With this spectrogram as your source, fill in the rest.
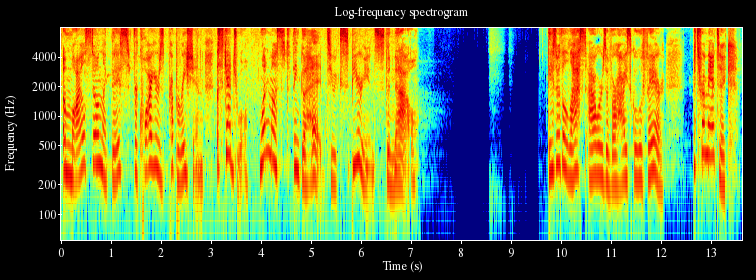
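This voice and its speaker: A woman's voice: sits high, animated, measured pace, breathy edge, heavily acted. An actress playing a wry, grandiose teenage girl who narrates a video game in arch, dramatic phrasing. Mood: wry, wistful.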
